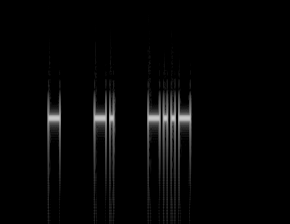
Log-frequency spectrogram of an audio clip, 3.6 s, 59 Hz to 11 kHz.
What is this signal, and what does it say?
Morse code, heard as a keyed tone, about 25 wpm, spaced as for 14 wpm, 700 Hz. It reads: TNX
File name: Top 20 QSO Elements - 3x Character Spacing - 25wpm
